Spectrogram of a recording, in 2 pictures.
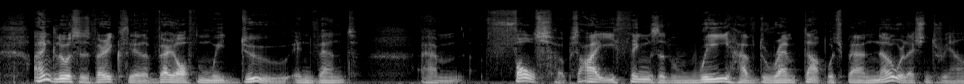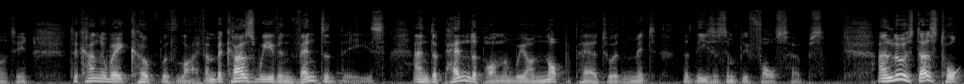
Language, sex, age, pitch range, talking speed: English, male, 50-69, 90-115 Hz, 185 wpm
